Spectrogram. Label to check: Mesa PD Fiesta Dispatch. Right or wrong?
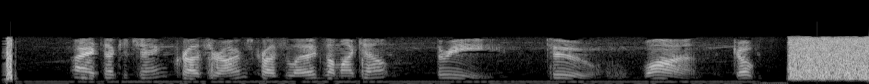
Wrong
